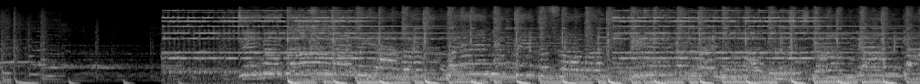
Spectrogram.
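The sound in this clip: A telephone rings for an outgoing call, its bright bell-like tones mixed into a loud, busy musical backing with steady percussion that starts after a quieter opening.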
